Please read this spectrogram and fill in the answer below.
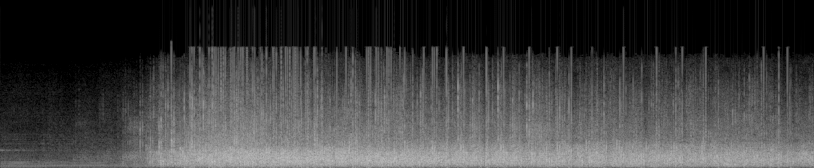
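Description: Audience applauding: the last chord of the piano accompaniment fades, and about a second and a half in the clapping breaks out loudly and goes on steadily, easing a little near the end.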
